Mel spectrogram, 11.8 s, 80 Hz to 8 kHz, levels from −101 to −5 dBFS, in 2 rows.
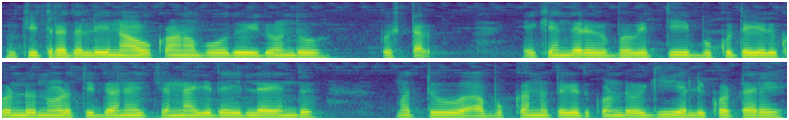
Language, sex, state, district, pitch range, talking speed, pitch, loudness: Kannada, male, Karnataka, Bellary, 125-130 Hz, 145 wpm, 125 Hz, -16 LUFS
